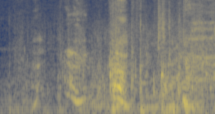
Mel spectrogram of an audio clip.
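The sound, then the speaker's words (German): Water sloshes and splashes in a few uneven bursts as a man climbs out of a pool holding a waterproof plastic box, with a voice speaking over the watery noise. “Mit ihr kletterte er aus dem Pool.”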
